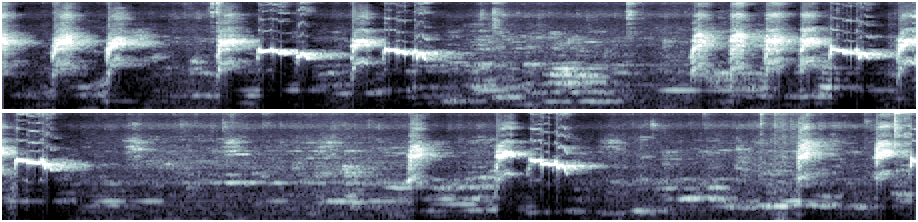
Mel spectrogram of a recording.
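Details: Energetic sooty-headed bulbul song for training other bulbuls, meant to provoke them: dense run of whistled descending slurs and chattering notes, nearly continuous, with a faint steady tone underneath.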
